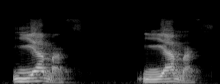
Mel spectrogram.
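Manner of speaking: llamas with a Y sound, "yamas"; fast native llamas, "yah-mas". Shown as a demonstration. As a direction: llamas said quick, LL like a Y. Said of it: "talking fast".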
